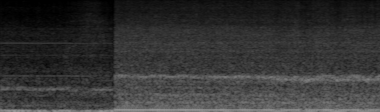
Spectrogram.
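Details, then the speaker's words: Ferrari Testarossa flat-twelve cold start: the starter catches and it settles to a deep, slightly uneven, loping idle. It takes a little while to get going, then settles quickly; normal, put down to Ferrari's unusual ignition system. "So it does take a little while for it to get going, but it settles down pretty quickly."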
